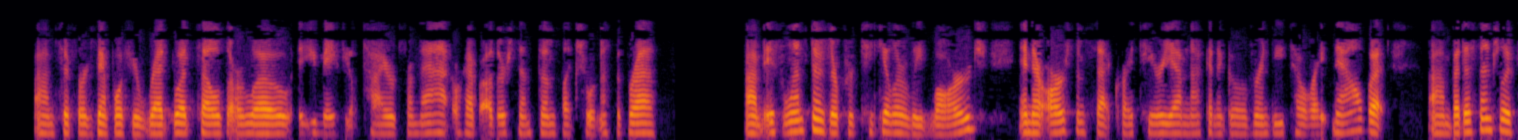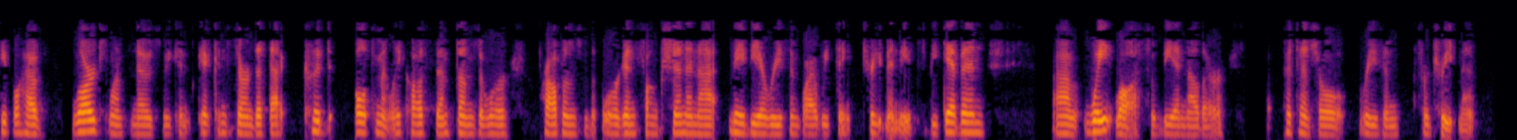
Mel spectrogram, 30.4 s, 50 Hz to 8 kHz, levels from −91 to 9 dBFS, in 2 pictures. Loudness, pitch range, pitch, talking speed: -23 LUFS, 145-160 Hz, 150 Hz, 190 wpm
